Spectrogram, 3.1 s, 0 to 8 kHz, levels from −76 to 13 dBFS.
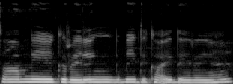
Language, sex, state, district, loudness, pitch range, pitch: Hindi, female, Karnataka, Bangalore, -13 LUFS, 235-250 Hz, 245 Hz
